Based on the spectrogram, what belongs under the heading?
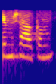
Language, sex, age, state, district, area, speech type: Sanskrit, female, 18-30, Telangana, Medchal, urban, conversation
